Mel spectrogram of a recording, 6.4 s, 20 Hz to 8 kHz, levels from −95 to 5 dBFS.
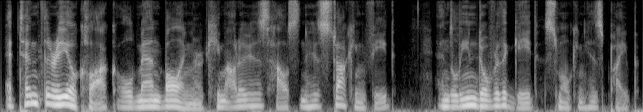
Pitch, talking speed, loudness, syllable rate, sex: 115 Hz, 225 wpm, -19 LUFS, 5.6 syllables/s, male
